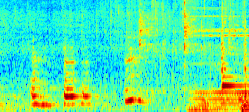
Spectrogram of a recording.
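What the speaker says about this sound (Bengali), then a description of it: "মালপোয়া ভাজা হচ্ছে।" Sweet malpua batter fries in hot oil in a home kitchen, with soft crackling and sizzling bursts close by and a steadier hiss toward the end.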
